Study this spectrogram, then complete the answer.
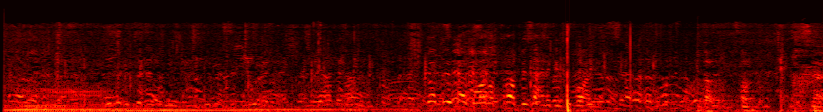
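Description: Footsteps shuffle on pavement.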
